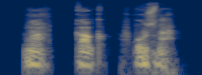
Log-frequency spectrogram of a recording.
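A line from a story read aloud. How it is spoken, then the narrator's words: Whisper, bear cub. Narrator (Russian): шептал медвежонок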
